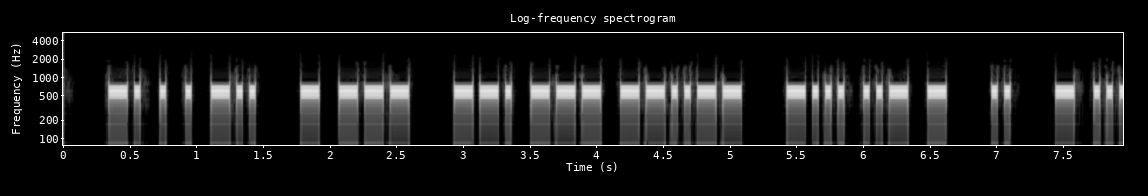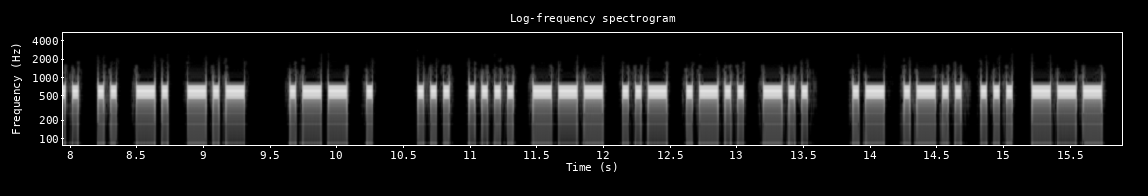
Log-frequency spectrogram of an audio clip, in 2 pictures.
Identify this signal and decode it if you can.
Morse code, heard as a keyed tone, about 25 wpm, 600 Hz. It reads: NEED TO GO, BUT I THINK WE SHOULD ALSO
